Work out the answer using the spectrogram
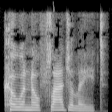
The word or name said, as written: choanoflagellate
